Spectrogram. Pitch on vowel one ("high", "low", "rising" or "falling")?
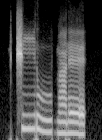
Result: high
